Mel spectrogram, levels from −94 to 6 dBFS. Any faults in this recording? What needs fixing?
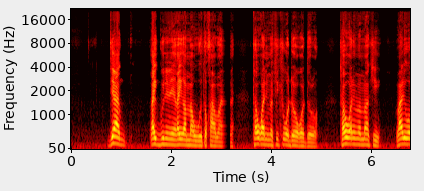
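At 2.49 to 2.55 s, a short stall from a late packet: one packet missed its playout time and the jitter buffer ran dry, so the receiver held the last sound for 38 ms, then resumed where it left off. The held sound has a faint buzzy sustain, nothing is lost, and the speech runs 38 ms later afterward. A deeper or adaptive jitter buffer would absorb a late arrival of this size.

At 3.01 to 3.19 s, a call audio freeze, likely from packets held up in transit long enough to drain the jitter buffer. The receiver extended the last sound for 158 ms as a fading buzz, with the final 50 ms fully silent, then resumed without loss, leaving the speech 158 ms later. Improving the network path's queuing and prioritisation would prevent this longer hold-up.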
